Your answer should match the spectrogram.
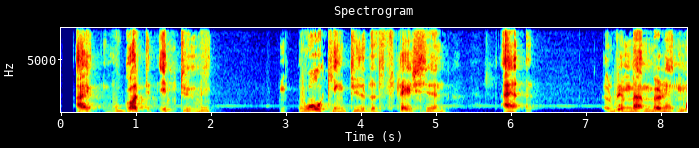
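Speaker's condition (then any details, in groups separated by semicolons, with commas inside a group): Paraplegia with essential tremor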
